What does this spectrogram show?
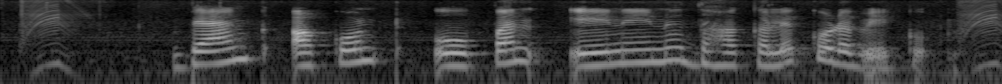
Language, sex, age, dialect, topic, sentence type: Kannada, female, 36-40, Central, banking, question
